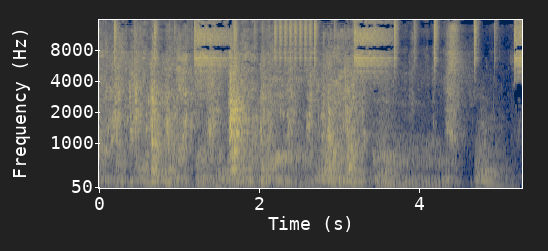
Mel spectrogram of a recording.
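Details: Two Corgi dogs quarrelling, a rapid series of loud, sharp barks and yips overlapping one another, with harsh bursts and brief pauses, some hissing noise between barks.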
